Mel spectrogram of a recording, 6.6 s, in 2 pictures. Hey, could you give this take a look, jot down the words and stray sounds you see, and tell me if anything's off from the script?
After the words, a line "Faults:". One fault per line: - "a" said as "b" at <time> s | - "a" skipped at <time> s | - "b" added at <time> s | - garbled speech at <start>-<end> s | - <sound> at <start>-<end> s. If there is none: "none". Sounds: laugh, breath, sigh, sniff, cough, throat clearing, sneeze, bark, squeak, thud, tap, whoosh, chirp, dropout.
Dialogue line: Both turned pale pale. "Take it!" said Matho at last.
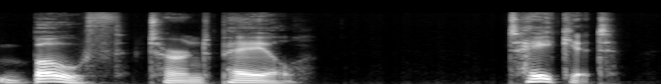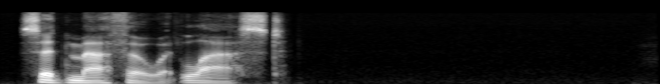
Both turned pale. "Take it!" said Matho at last.
Faults:
- "pale" skipped at 1.6 s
